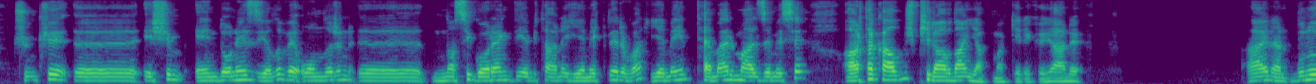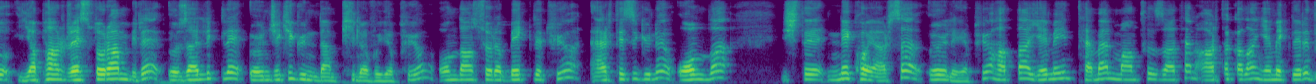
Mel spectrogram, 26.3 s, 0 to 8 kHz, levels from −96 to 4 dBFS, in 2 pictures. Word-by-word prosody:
çünkü 145 +5 -3
eee, 135 -1 -2
eşim 165 +5 -3
Endonezyalı 145 +3 -1
ve 155 - +3
onların 145 +4 -3
eee, 125 -1 -4
nasi 130 +7 -1
goreng 145 +1 +1
diye 140 -2 -4
bir 125 - -16
tane 135 +1 -4
yemekleri 130 +3 -2
var. 145 - -3
Yemeğin 150 +7 -2
temel 145 +4 0
malzemesi 140 +6 0 0.4
arta 135 +8 +4
kalmış 170 +4 +2
pilavdan 140 -4 +1
yapmak 100 -4 -7
gerekiyor 95 +1 -10
yani 110 0 -3 1.7
Aynen, 130 -2 -1
bunu 160 +7 0
yapan 155 +4 +3
restoran 175 +4 +7
bile 200 +8 -1
özellikle 180 +7 +2
önceki 155 +6 +1
günden 135 -8 -2
pilavı 125 -3 -2
yapıyor. 155 - -4
Ondan 165 +2 +1
sonra 165 -1 +1
bekletiyor. 170 +8 -1
Ertesi 155 +7 -1
günü 180 +6 -2
onla, 180 +8 +4 0.5
işte, 175 -2 0
ne 195 +7 +2
koyarsa 170 - +2
öyle 165 -7 +2
yapıyor. 115 - -5
Hatta 170 +4 +1
yemeğin 190 +4 0
temel 190 +1 0
mantığı 165 0 -3
zaten 165 +6 -2
arta 155 +4 -3
kalan 180 +2 0
yemekleri 165 +3 +1
155 Hz, 120 wpm, -22 LUFS, 135-175 Hz, 1.7 s, restoran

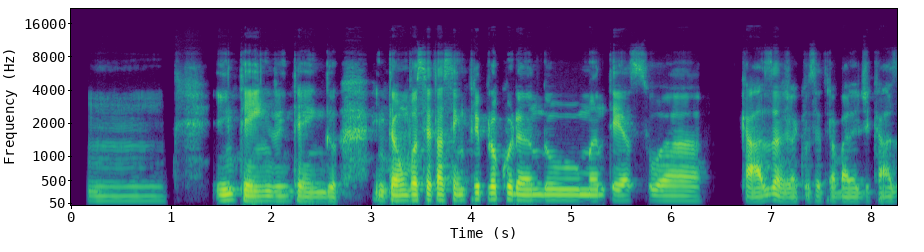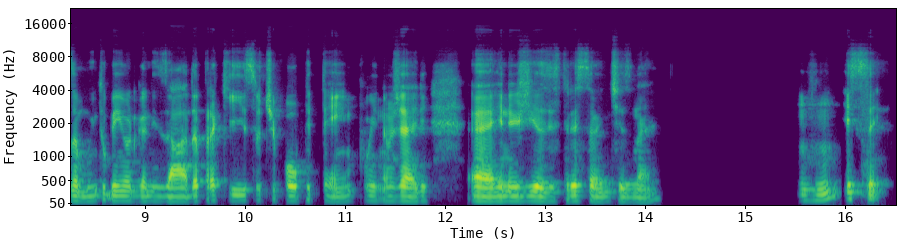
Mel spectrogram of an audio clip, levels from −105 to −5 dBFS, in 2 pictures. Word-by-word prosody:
Hum. 95 0 -12 0.5
Entendo, 100 -3 +3
entendo. 90 -2 -2 0.4
Então 105 0 +4
você 110 0 +5
tá 115 - +6
sempre 110 +3 +1
procurando 110 -4 +3 0.3
manter 105 -1 +1
a 105 - -2
sua 100 -2 -1 0.4
casa, - - +3
já 85 +1 -3
que - - -19
você - - -7
trabalha 85 0 -3
de 85 - -9
casa, 90 +2 -3
muito 95 +1 -10
bem 100 0 -1
organizada, 95 -2 -1
pra - - -1
que 105 -1 -7
isso 105 0 -5
te - - -3
poupe 95 - -1
tempo 95 +3 -7
e - - -6
não 95 - -8
gere, 95 0 +3 0.4
eh, 90 -1 +5
energias 95 -1 +1
estressantes, 90 -2 -3
né. 80 -1 -10 1.4
Uhum. 110 - -8
E - - +1
sem 140 0 -4
95 Hz, 135 wpm, -24 LUFS, 95-105 Hz, 1.4 s, tá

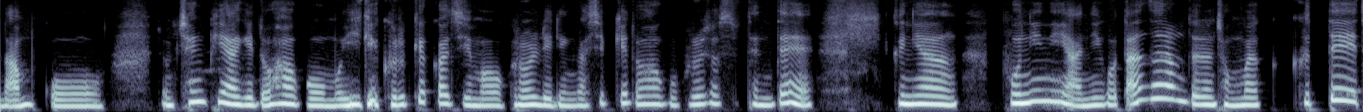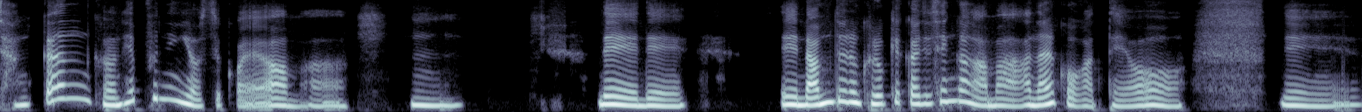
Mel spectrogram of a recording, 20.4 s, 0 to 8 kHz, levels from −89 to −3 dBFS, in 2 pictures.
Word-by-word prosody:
남고 165 -2 -2 0.4
좀 195 - -1
창피하기도 225 -8 +1
하고 215 -6 +2
'뭐 170 +1 +1
이게 205 +2 +4
그렇게까지 215 -1 -2
뭐 180 -1 -1
그럴 200 +2 +2
일인가?' 175 -1 -1
싶기도 240 +1 -5
하고 215 -2 -2
그러셨을 225 +5 -5
텐데 210 +1 +1 0.6
그냥 220 -3 +4 0.4
본인이 270 +2 +3
아니고 195 +2 0
딴 255 +9 -1
사람들은 305 - +1
정말 195 -1 +1
그 - - -40
그때 300 +5 -1
잠깐 320 - -3
그런 200 -4 +2
해프닝이었을 285 - -1
거예요, - - -5
아마. 165 - -3 0.5
음. 185 -1 -1 1.0
네네. 180 -5 +3 0.8
예. 210 -1 +6
남들은 255 +8 +5
그렇게까지 225 -1 0
생각 290 -1 0
아마 180 -3 -1
안 190 -1 +3
할 225 +5 +5
것 200 -8 -4
같아요. 170 +1 -3 0.7
네. 185 0 -3
205 Hz, 265 characters per minute, -18 LUFS, 180-240 Hz, 1.0 s, 예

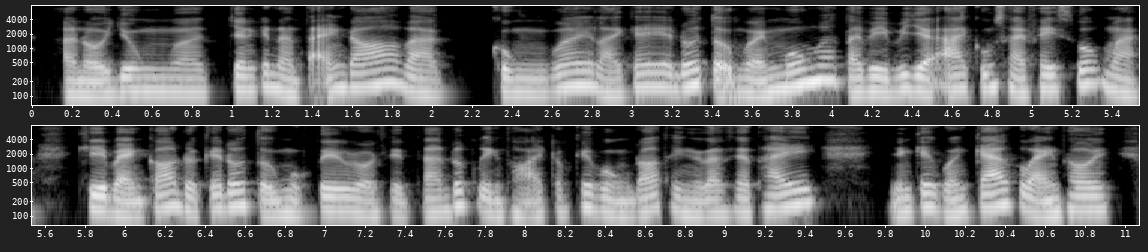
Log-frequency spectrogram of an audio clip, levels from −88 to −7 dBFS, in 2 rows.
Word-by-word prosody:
ờ, 110 - 0
nội 105 +1 +1
dung, 125 0 -1
ơ, 120 0 -2
trên 135 -2 +1
cái 150 - -1
nền 120 -6 0
tảng 130 +7 0
đó 165 +5 +2
và 115 -5 0 0.2
cùng 115 -2 -2
với 160 +4 +2
lại 110 -4 -1
cái 150 +3 0
đối 155 +4 +3
tượng 170 - +1
mà - - +1
bạn 130 - +1
muốn 180 +7 +5
á, 220 - +3
tại 120 - 0
vì 125 -1 +2
bây 135 +4 0
giờ 130 -2 +4
ai 135 +1 +2
cũng 140 +2 -2
xài 125 -7 0
Facebook 140 +7 0
mà, 115 -7 -1 0.2
khi 135 - +3
bạn 100 -3 +3
có 145 +7 +1
được 130 -6 -1
cái 140 +4 -2
đối 160 +2 +3
tượng 110 -7 -1
mục 105 - -3
tiêu 130 -1 +3
rồi, 110 -3 -1
thì 105 - -4
ng 95 - -8
ta 115 0 -1
lướt 165 - -1
điện 115 -4 -2
thoại 105 0 -4
trong 120 +1 -10
cái 150 - -1
vùng 105 -4 -2
đó, 125 +4 0
thì 125 - -4
người 105 - -2
ta 110 0 0
sẽ 115 - 0
thấy 150 - +1 0.3
những 120 +2 -3
cái 150 +2 +1
quảng 115 +1 -1
cáo 150 +5 +4
của 150 - -1
bạn 110 -2 +3
thôi. 130 0 +1
130 Hz, 330 wpm, -23 LUFS, 115-150 Hz, 0.3 s, muốn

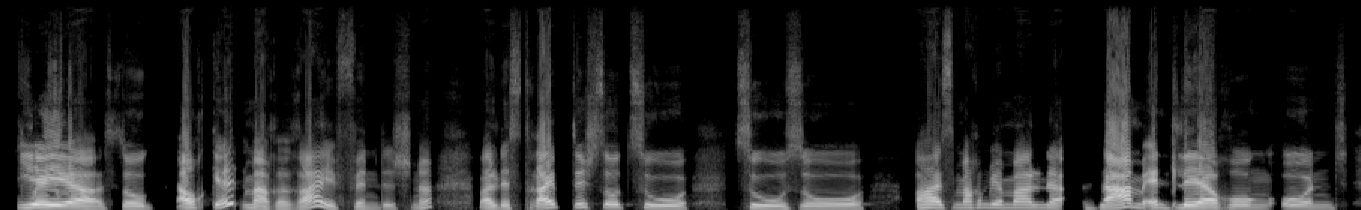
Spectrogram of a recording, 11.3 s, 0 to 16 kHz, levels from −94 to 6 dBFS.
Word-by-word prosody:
Ja, 230 +2 +5
ja, 215 -6 +6
so 190 0 -5 0.2
auch 215 +3 +3
Geldmacherei, 185 - 0
finde 180 - -10
ich, 85 - -16
ne? 220 +6 -7 0.4
Weil 200 0 0
das 205 -1 -6
treibt 230 +3 +1
dich 265 0 -4
so 230 -1 -1
zu- 210 -4 -4 0.4
zu 190 -5 -3
so: 170 -2 -5 0.4
„Ah, 240 +3 +2
jetzt 230 0 -2
machen 235 +2 -5
wir 240 -1 -3
mal 230 -1 -2
'ne 215 -1 -3 0.2
Darm-Entleerung 210 -1 +2
und 205 -2 -7
210 Hz, 125 wpm, -21 LUFS, 190-230 Hz, 0.4 s, ja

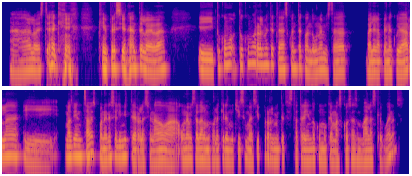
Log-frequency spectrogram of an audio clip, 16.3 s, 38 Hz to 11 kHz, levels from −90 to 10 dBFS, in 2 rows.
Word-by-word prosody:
Ah 105 +1 -3
a - - +2
la 120 - +2
bestia, 135 +7 +3
que 145 -2 +2 0.5
que - - +2
impresionante, 135 +1 +5
la 120 -3 +5
verdad, 115 +4 +3 0.6
¿y 115 -2 +3
tú 120 - -6
cómo 160 -2 -1
tú 155 +4 -3
cómo 180 +3 -2
realmente 165 0 +1
te 155 - -2
das 125 +1 +2
cuenta 140 +1 -2
cuando 110 -6 -1
una 110 +4 0
amistad 110 -1 -1 0.3
vale 105 -1 +2
la 100 - 0
pena 105 0 0
cuidarla? 125 +6 +2
Y, 95 - -6
más 125 -1 +2
bien, 130 -1 +2
¿sabes 140 +4 +2
poner 115 -4 0
ese 130 +3 -1
límite 125 -3 +1
relacionado 100 0 0
a 90 -1 +1
una 105 +1 -1
amistad? 110 0 +1
A - - +2
lo 105 - +1
mejor 100 0 -3
la 100 - -2
quieres 105 0 -2
muchísimo, 105 +3 -4
y - - 0
así, 100 +5 -5
pero, 120 -1 -4
¿realmente 105 -2 -3
te - - -19
está - - -7
trayendo 100 0 -2
como 100 -1 -4
que 95 - -4
más 90 +1 -4
cosas 105 -1 -5
malas, 100 +1 -3
que - - -9
buenas? 140 - -7
115 Hz, 205 wpm, -24 LUFS, 105-130 Hz, 0.6 s, impresionante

